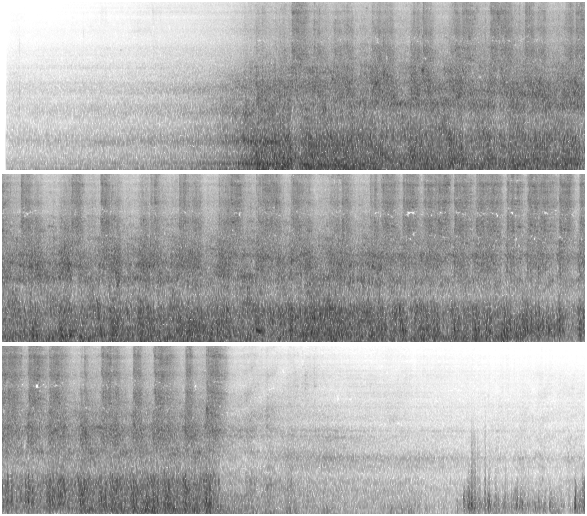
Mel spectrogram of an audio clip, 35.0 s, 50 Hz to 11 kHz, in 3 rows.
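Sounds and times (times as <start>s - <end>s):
freight train rumbling past: 0.1s - 34.9s
train wheels clattering over rail joints: 4.9s - 27.9s.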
